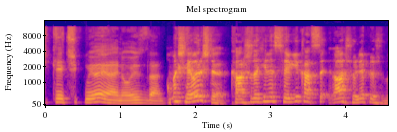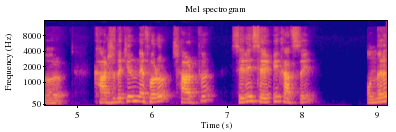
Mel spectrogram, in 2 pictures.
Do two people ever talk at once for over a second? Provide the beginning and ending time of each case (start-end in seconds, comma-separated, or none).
none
